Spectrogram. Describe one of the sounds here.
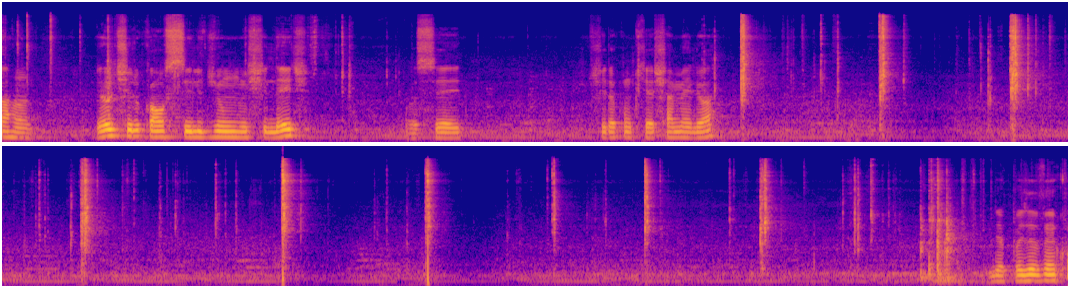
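Small plastic parts click and tap against each other.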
